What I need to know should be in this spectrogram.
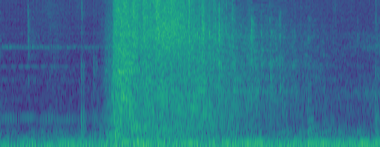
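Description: Wooden planks smash and splinter loudly.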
